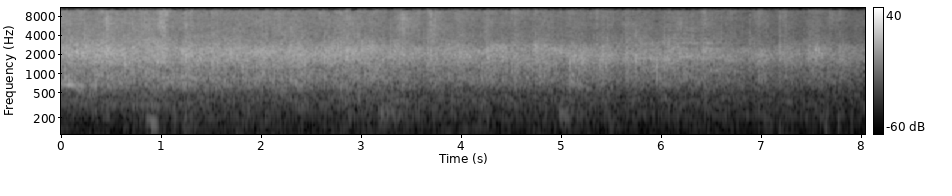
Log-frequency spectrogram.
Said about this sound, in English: Can you give them an applause once again?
